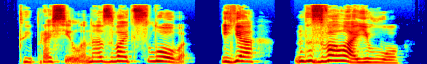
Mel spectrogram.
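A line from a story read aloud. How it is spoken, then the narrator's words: Small trembling voice. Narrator (Russian): Дрожащим голоском отозвалась я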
